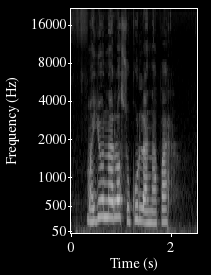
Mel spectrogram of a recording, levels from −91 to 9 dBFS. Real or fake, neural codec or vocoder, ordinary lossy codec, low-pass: real; none; none; none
